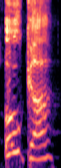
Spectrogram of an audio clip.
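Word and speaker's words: Ukko-Pekka: For this stiff who can't keep his job against Uka, rhymes with Tuukka, Pekka Luukkonen.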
